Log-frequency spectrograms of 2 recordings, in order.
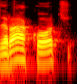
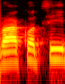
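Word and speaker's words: Roth: my impression is that the exact pronunciation is rot and not rotti because rot U adopted this English spelling for maybe an original Hungarian name rot but it will be pronounced rot like Professor Peter pronounced thank you just uh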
